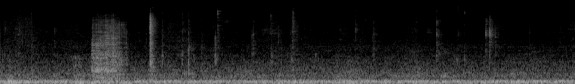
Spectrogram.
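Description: Steady low rumble of a moving passenger train heard from inside the carriage, with a brief swish about a second in and a few faint clicks.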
